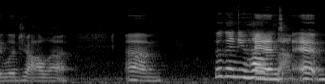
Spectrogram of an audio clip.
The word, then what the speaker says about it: La Jolla: Like saying La Jolla instead of La Jolla. So you would say, oh, it's pronounced La Jolla, so people know what you're talking about.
